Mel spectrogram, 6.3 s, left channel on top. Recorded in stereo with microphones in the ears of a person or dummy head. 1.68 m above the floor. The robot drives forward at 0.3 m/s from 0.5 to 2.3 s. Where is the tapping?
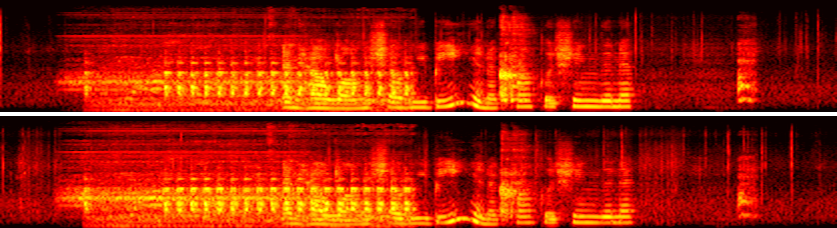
40° right (ahead or behind), 1.5 m; by 3.1 s 30° right (ahead or behind), 1.8 m.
